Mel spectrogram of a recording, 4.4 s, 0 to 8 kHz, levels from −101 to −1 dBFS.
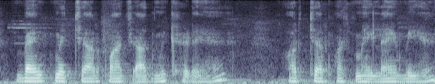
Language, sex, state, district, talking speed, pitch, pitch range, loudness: Hindi, male, Jharkhand, Ranchi, 150 wpm, 105 Hz, 100-115 Hz, -19 LUFS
